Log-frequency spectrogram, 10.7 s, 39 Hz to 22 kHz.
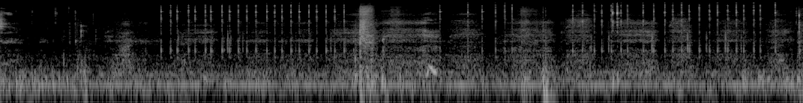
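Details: Logitech G502 Hero mouse side buttons beside the left click, used for sensitivity (DPI) steps: quiet, crisp clicks in quick runs over a faint room hum, clean and even; normal mouse button clicks.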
